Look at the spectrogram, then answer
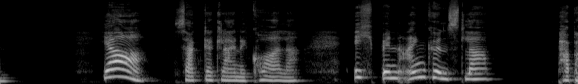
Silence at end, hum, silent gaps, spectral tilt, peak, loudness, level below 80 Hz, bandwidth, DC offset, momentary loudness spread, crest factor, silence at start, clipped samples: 0 s; none; 0.37-0.71 s, 5.15-5.39 s; -4.5 dB/octave; -8 dBFS; -25 LUFS; -68 dBFS; over 20 kHz; under 0.1%; 14 LU; 18 dB; 0 s; under 0.1%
